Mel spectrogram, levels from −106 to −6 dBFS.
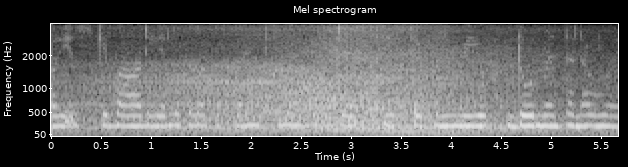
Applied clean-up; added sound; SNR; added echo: none; Motorcycle; 4 dB; none.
